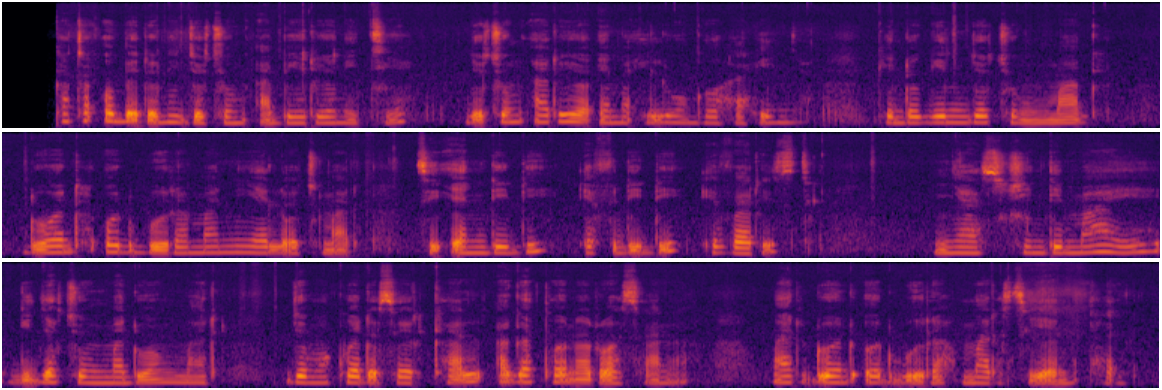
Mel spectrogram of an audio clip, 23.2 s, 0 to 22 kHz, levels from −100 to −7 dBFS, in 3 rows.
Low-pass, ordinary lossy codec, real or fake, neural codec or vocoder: none; none; real; none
